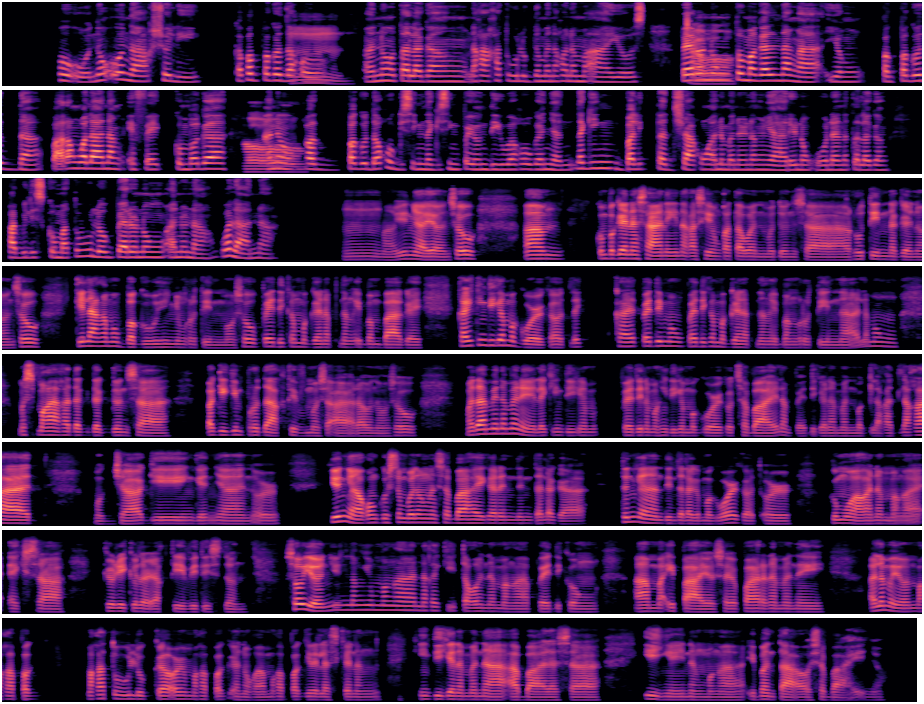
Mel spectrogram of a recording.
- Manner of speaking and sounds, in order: in English: "extra curricular activities"
- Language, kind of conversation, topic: Filipino, advice, Paano ako makakapagpahinga at makarelaks kung madalas akong naaabala ng ingay o mga alalahanin?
